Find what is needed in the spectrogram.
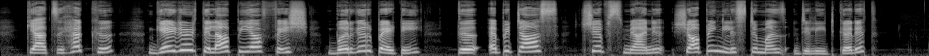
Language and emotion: Kashmiri, neutral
